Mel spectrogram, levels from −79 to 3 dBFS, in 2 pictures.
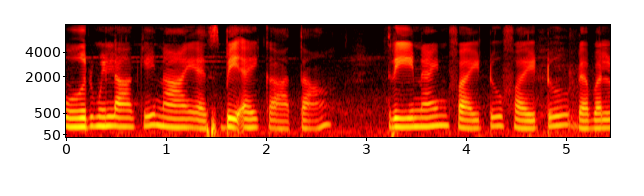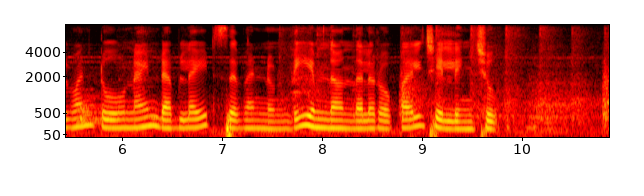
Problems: none marked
